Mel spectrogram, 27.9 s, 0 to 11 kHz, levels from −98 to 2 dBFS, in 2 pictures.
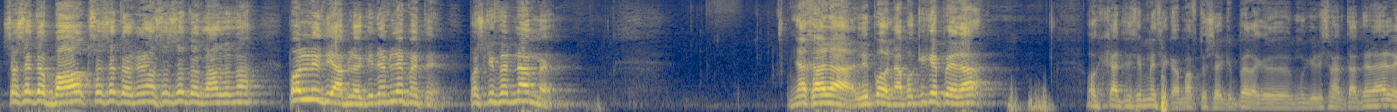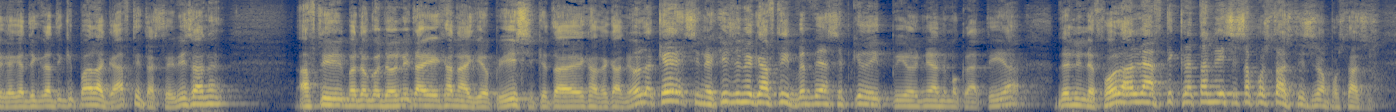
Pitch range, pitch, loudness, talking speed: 125-205 Hz, 160 Hz, -16 LUFS, 160 wpm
